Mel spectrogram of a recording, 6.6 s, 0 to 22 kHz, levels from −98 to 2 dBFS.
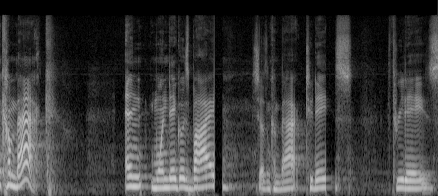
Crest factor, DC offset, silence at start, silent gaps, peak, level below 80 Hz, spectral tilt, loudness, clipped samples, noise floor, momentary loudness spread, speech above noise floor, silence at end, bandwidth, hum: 20 dB; under 0.1%; 0 s; none; -8 dBFS; -56 dBFS; -6 dB/octave; -26 LUFS; under 0.1%; -61 dBFS; 18 LU; 36 dB; 0 s; 16 kHz; none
